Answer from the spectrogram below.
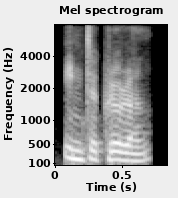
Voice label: "intercrural", Indian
